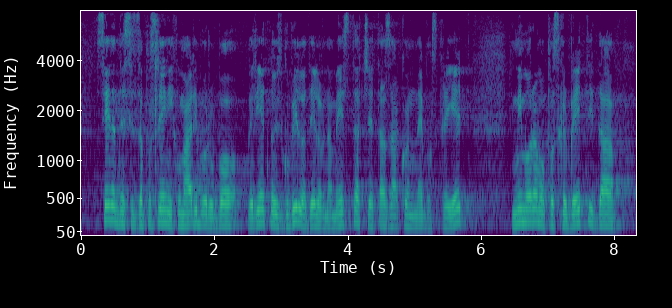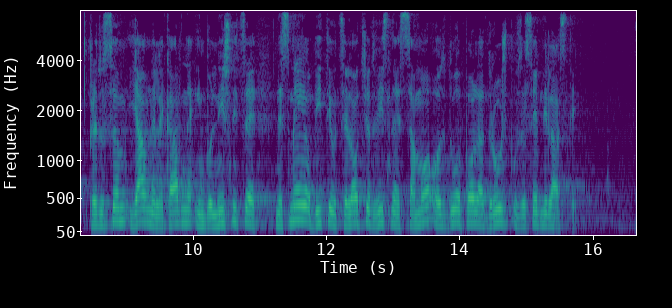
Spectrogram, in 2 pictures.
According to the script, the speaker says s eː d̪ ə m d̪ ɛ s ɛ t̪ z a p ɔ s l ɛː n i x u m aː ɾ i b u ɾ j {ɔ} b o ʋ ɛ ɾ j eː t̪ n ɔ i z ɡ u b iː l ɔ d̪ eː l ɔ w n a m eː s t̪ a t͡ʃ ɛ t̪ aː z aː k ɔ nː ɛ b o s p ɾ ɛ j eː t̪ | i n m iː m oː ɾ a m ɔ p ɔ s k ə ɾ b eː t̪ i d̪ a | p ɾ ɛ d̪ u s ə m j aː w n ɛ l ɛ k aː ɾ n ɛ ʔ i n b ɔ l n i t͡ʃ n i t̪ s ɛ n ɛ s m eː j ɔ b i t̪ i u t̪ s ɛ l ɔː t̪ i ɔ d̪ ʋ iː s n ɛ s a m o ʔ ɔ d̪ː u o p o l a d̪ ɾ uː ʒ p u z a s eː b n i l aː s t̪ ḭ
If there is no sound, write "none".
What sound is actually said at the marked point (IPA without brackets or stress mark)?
u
